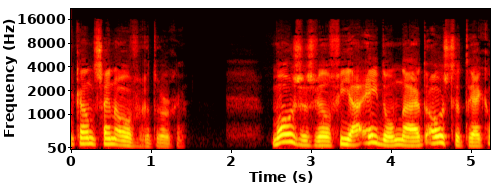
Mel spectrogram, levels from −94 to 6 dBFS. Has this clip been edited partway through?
no; 0 cuts

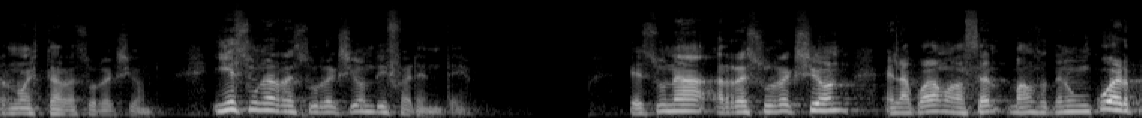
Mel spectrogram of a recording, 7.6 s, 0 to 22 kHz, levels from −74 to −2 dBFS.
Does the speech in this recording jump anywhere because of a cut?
no; 0 cuts

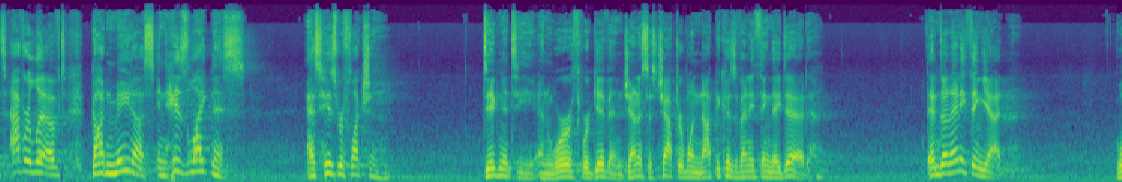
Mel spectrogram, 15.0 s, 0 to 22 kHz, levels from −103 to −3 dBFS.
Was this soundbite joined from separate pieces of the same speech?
yes; 2 cuts; at 1.1 s, 6.4 s

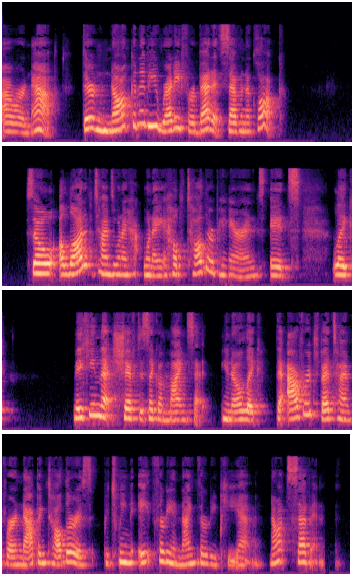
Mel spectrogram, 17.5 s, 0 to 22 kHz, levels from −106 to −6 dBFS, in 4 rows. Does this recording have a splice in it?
no; 0 cuts

